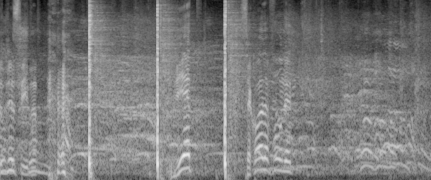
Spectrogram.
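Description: Three sharp knocks exactly a second apart at a boxing ringside, typical of the timekeeper's ten-second warning that the round is about to end, over voices and commentary.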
